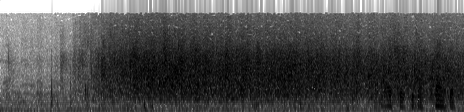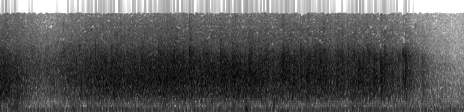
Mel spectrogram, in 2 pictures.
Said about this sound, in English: I don't believe I've ever had so much applause before when I've mounted these pulpit steps.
